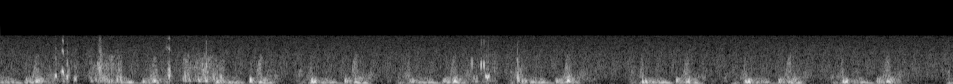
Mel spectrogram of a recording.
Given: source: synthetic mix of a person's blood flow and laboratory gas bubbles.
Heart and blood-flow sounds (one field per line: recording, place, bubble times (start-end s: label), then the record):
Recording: Doppler ultrasound of blood flow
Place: precordium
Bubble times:
0.52-0.79 s: bubbles
0.89-1.25 s: bubbles
1.65-1.74 s: bubbles
1.80-2.26 s: bubbles
4.69-4.98 s: bubbles
5.13-5.23 s: bubbles
From the record:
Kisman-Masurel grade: 222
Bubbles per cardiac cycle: several, 3 to 8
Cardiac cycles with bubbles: 10 to 50%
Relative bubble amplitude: moderate (0.250 to 0.450)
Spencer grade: 2 (many but less than half of the cardiac periods contain bubble signals, singularly or in groups)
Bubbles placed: only in the low amplitude regions of the cardiac cycle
